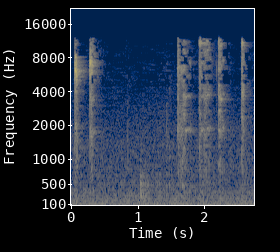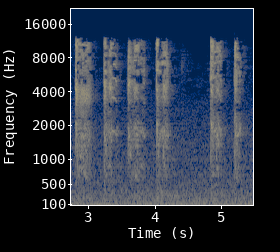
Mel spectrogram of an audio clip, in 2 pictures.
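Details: Domestic pet hamster indoors, producing a rapid string of brief, scratchy, high-pitched bursts, about a dozen in quick succession after a short pause, over low room noise.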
